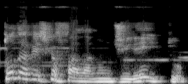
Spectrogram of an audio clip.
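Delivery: ordinary delivery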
